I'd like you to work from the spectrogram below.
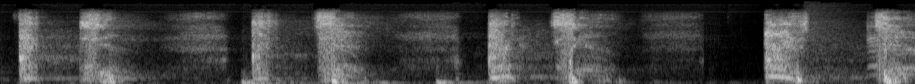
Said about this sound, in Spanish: nos dedica un cuádruple estornudo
